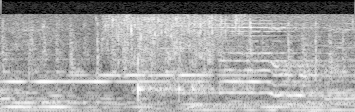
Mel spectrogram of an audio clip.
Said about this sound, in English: As I pour libation for my Father's spirit, I say Ashe.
